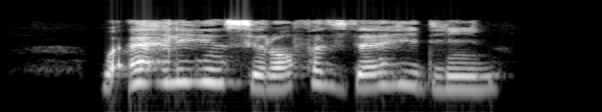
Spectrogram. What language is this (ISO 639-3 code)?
ara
